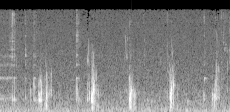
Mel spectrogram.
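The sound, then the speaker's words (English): Five or so wet, quiet gulps come in a steady rhythm about once a second as someone drinks, with no talking. “I said, let me take a sip, and I just took a bunch of gulps.”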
